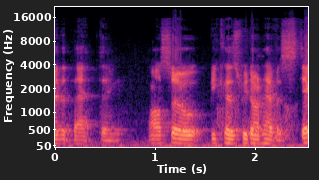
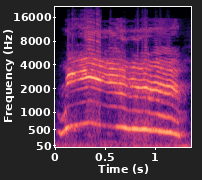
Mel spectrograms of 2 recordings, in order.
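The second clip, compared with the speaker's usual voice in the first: squeaky meow way up high; high bat squeaks; 7 dB louder than usual. Acted. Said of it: "I do my best, um, bat impression".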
